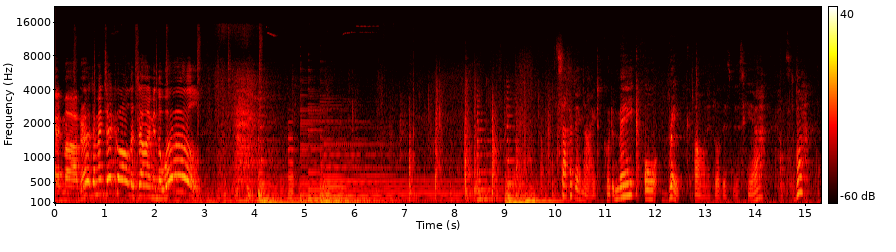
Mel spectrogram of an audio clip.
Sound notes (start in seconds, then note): 3.5 sighs; 7.5 footsteps approaching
